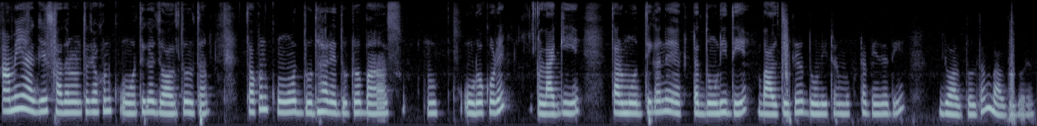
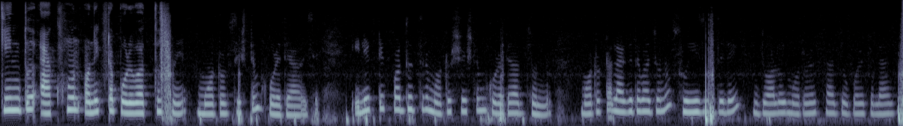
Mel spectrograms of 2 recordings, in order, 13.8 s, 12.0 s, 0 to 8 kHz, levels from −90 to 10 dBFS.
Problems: background sounds at intervals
